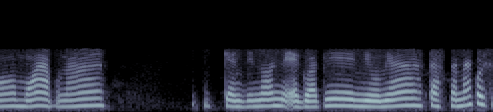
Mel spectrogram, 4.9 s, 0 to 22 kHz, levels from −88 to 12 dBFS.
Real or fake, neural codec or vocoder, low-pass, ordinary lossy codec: real; none; 3.6 kHz; none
